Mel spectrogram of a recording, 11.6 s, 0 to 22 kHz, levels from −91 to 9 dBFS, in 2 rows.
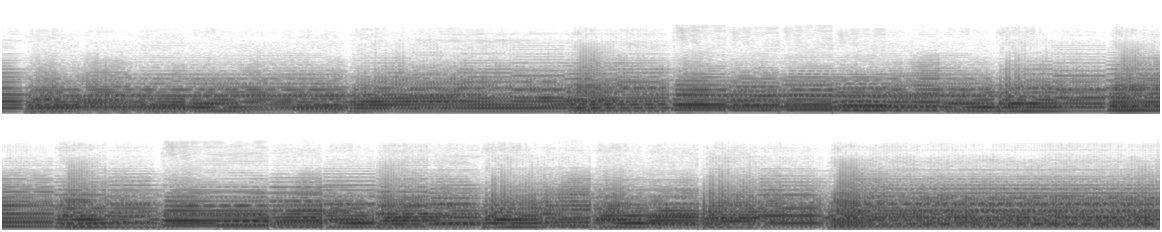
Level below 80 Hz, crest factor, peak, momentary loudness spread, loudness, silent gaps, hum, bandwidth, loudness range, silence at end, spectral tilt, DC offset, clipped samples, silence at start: -48 dBFS; 16 dB; -2 dBFS; 4 LU; -17 LUFS; none; none; 4.3 kHz; 2 LU; 0 s; -11 dB/octave; under 0.1%; under 0.1%; 0 s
